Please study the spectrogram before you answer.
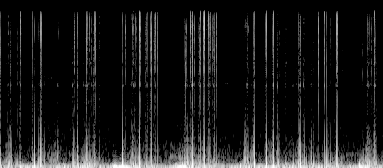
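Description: A blue candle, probably in a container, is tapped and scratched in a rapid, irregular series of short, dry clicks and scrapes. Each stroke stops almost instantly, with a low thud under crisp, bright edges. Brief quiet gaps separate the bursts.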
